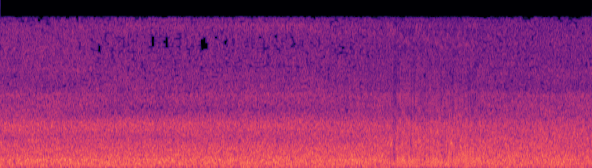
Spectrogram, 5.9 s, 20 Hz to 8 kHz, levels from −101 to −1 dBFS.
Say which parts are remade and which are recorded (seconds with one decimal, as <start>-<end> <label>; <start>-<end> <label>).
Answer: 0.0-3.9 recorded; 3.9-4.8 remade; 4.8-5.9 recorded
